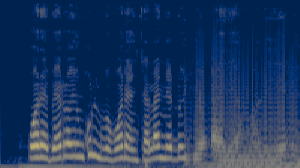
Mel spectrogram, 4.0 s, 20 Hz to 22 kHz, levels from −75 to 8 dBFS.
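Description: It's a speech clip, and from about 2.46 s right through to the end it picks up a block size mismatch with zero padding. Each block gets a short silent gap tacked on, so there's a steady 100 Hz buzz riding on the speech, and everything from that point plays at about 0.53 times normal speed while the timbre stays the same. That ratio points to a stage writing 256-sample blocks into one that reads about 480 at a time.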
